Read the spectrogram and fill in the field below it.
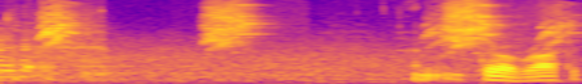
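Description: A garden bird scolds in three harsh, raspy bursts, close and fairly loud, with a brief lower tonal call mixed into the last one.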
